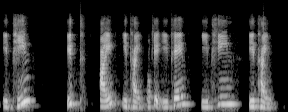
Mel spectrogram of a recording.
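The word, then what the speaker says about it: ethyne: ETH is eth and AN is ane. Right? इन तीनों में देखोगे first 3 letters are same, eth, eth, eth, and the last 3 letters are different. यहाँ पे AN is ane, EN is ene, and YN is ine.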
